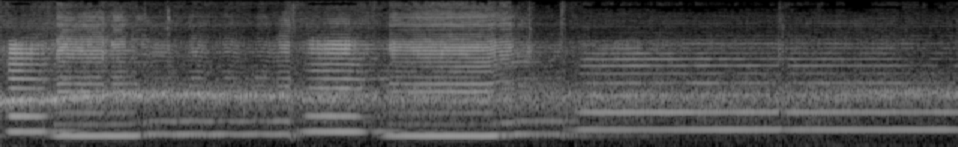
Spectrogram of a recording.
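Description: A reed wind instrument playing a melody of short notes that step up and down, then one long held note from about four seconds in.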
